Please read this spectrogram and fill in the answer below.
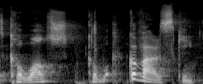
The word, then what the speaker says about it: Kowalski: And how do we say that name? So it's Kowalski. – Kowalski. – Yes.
